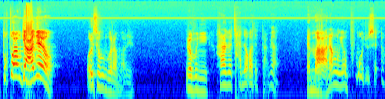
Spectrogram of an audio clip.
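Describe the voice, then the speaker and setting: A man's voice: high voice, very animated, brisk, vocal fry, pauses often, pushed and bright. A middle-aged man preaching a dawn service sermon, emphatic and full of rhetorical questions to the congregation. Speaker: pastor.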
